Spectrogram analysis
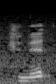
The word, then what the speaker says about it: Knytt: as you can see, this is Knytt Underground. Yes, you do pronounce the K.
